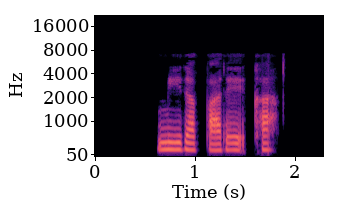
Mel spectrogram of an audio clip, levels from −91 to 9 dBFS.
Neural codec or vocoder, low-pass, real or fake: none; 7.2 kHz; real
